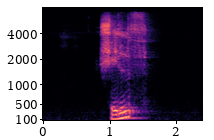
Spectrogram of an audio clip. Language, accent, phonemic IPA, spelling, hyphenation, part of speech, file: German, Austria, /ʃɪlf/, Schilf, Schilf, noun, De-at-Schilf.ogg
- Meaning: 1. reed 2. reeds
